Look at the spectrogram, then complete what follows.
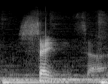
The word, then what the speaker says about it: senza: Con la E aperta si pronuncia la parola senza.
